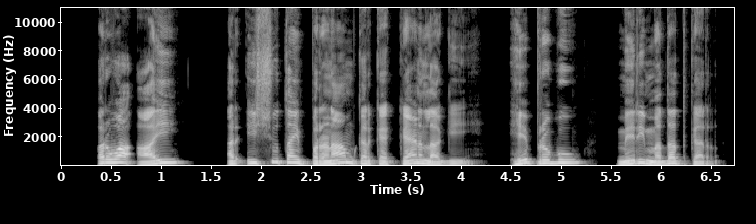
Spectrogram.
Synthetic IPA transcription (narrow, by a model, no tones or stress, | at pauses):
pɐɾʋaʔaːi | ɐɾjiːsut̪ãːɦĩpɾɐɽ̃aːmkɐɾkɛkɛːɽ̃la̰ːɡḭ | hepɾɐbu | meːɾimɐd̪əd̪kɐ̰ɾ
